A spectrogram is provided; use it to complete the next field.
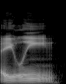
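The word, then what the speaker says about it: A Lien: Live Action Short I missed because I picked Alien, which, by the way, they pronounce it Aileen. Did you notice that? So I guess it's Aileen. I've been saying Alien all season.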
